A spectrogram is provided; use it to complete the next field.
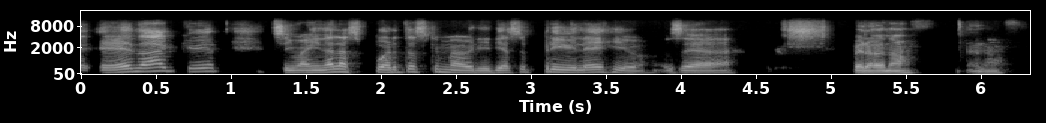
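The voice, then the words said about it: Tired, worn-out voice. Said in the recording (Spanish): “ando como la voz un poco agotada”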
